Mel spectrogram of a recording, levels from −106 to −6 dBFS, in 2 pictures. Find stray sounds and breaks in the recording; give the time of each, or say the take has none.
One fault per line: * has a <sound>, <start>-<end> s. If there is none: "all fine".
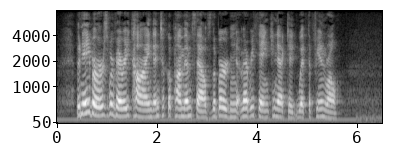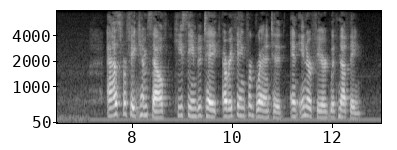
all fine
